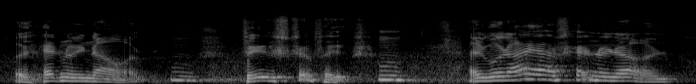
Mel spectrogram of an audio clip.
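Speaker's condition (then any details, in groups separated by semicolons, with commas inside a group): Cerebral palsy; speaks slowly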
